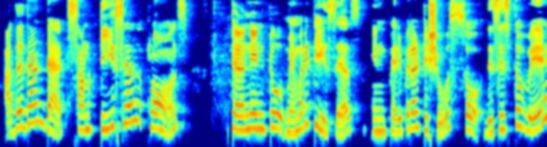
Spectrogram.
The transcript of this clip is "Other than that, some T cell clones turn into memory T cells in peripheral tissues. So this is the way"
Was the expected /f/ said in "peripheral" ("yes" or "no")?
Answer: no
